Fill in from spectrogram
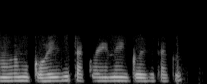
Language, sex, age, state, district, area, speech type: Odia, male, 18-30, Odisha, Koraput, urban, conversation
